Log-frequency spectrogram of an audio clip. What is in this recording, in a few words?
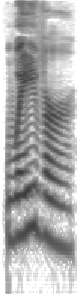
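"waver", English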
